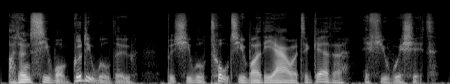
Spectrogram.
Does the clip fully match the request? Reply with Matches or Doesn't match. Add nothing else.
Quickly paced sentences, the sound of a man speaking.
Matches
